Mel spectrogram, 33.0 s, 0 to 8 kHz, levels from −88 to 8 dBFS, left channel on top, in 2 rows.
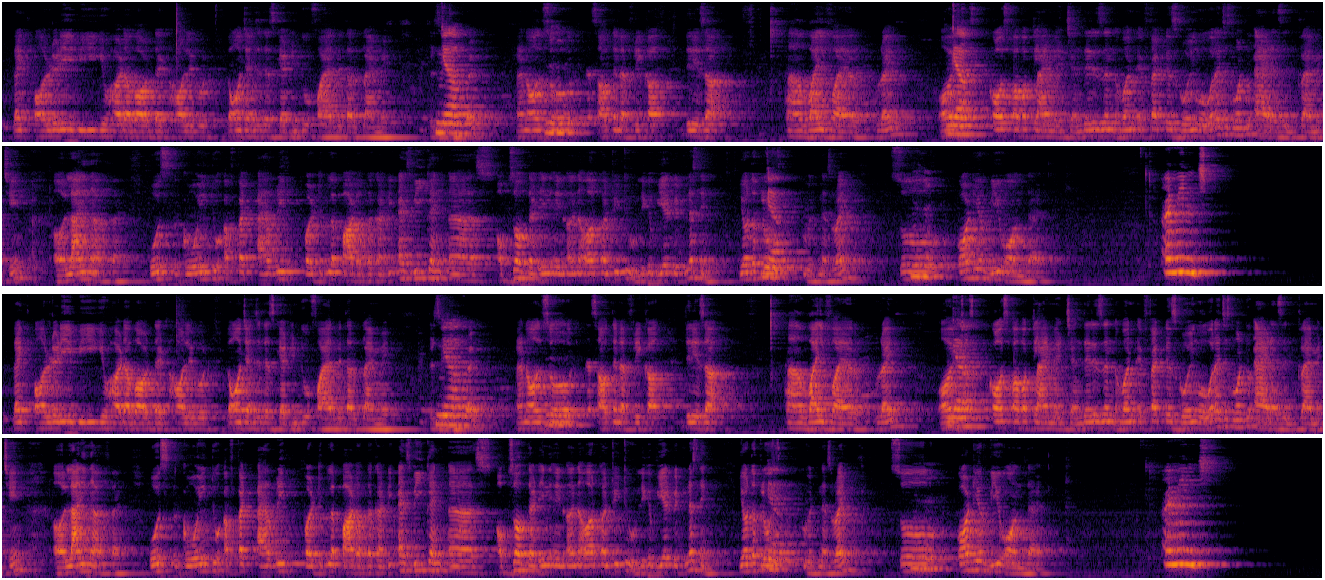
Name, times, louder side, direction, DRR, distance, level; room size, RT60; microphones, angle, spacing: voice 1, 0.1-4.8 5.2-6.0 6.4-7.1 7.4-8.3 8.6-9.1 9.8-11.2 11.7-16.8 17.2-18.1 18.4-25.4 25.7-26.3 26.5-27.2 27.7-28.2 28.5-29.5, right 2 dB, 30° right, 6 dB, 0.5 m, -29 dB
voice 2, 5.4-5.9 6.8-7.1 11.8-12.2 26.0-26.3 27.9-28.2 31.0-31.6, left 2 dB, 40° left, 5 dB, 0.8 m, -24 dB
6.9 x 5.2 x 5.6 m, 1.0 s
head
